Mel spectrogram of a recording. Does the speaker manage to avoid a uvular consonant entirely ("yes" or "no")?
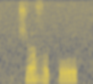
no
